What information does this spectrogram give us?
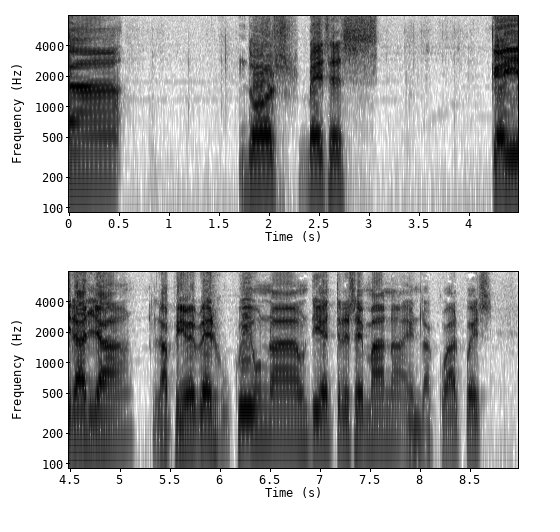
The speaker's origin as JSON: {"language": "Spanish", "town": "Socha", "region": "Boyacá", "country": "Colombia", "tie": "born or raised there", "said": "Yo soy nativo de Socha, Boyacá."}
